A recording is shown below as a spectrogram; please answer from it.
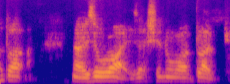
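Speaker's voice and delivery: usual speaking voice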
